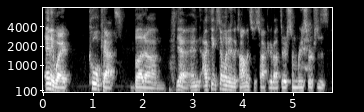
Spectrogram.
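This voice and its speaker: A man's voice: mid-range voice, animated, moderate pace, a little hiss or hum, rough recording. A man talking casually as a guest on a recruiting panel, rambling and correcting himself as he goes. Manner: rambling, self-correcting, laid-back.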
